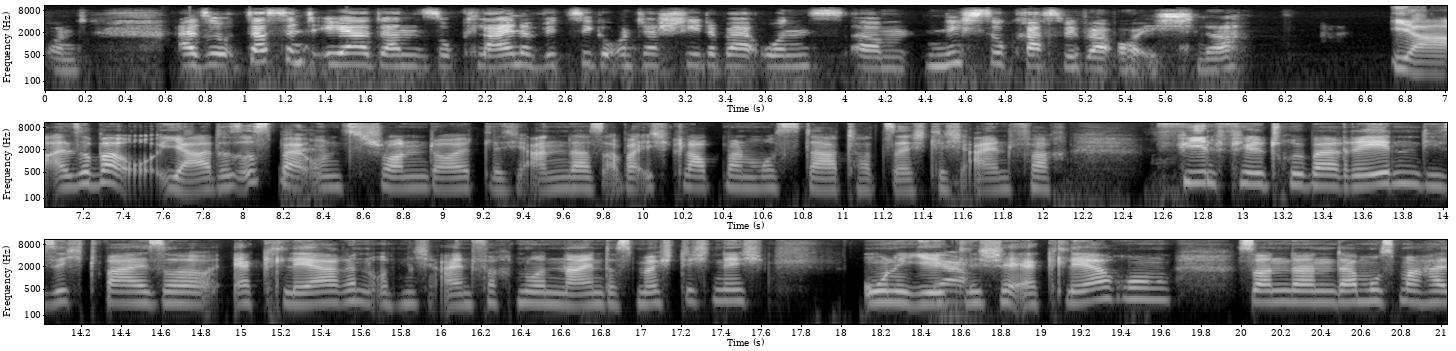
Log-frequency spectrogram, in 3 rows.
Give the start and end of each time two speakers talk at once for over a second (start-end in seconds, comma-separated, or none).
none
